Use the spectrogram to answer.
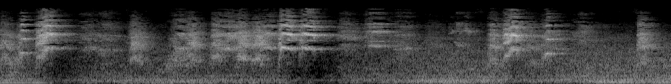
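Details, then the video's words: Severe (chestnut-fronted) macaw with its mate gives harsh, raspy squawks in uneven bursts, some overlapping, against a faint background hiss. "Severe chestnut fronted Macaw with his love"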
